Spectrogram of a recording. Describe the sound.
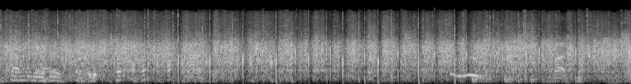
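Loud, sustained applause from a crowd for an audience member fills the whole stretch, a dense wash of many hands clapping, with voices talking and calling out underneath.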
